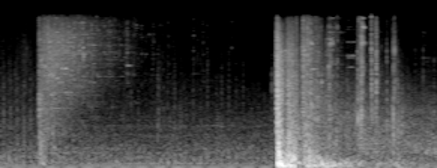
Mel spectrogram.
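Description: Gunfire in the video game Warzone: a sharp distant sniper shot early on, then a louder cracking burst of shots with echoing tail near the end, no voices.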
